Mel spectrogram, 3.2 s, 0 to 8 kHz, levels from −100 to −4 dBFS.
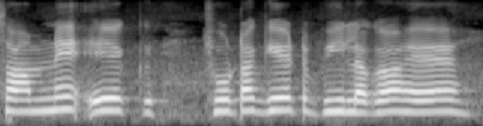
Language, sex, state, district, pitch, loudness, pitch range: Hindi, male, Uttar Pradesh, Shamli, 245 Hz, -15 LUFS, 235-260 Hz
